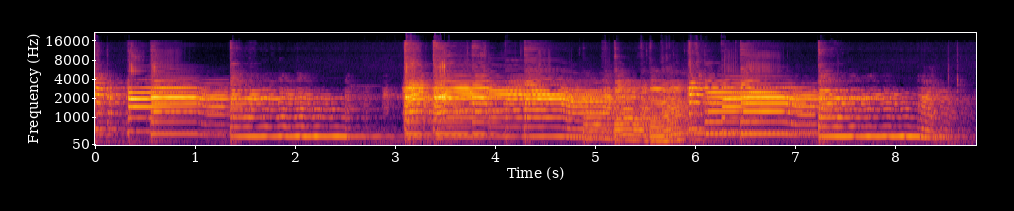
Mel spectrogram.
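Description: A B-bender electric guitar lick played with the pick near the bridge for twang, with bent notes sliding in pitch and short staccato chicken-picking ghost notes on the third string, loud and clear with no talking.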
